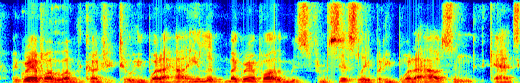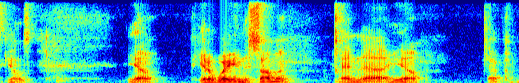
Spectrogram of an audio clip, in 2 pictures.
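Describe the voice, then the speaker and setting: Brooklyn NYC guy in his 40s, very deep gravelly voice, rambling profane streamer chat. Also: bright, forceful tone. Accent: New York City. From East New York, Brooklyn. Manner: rambling, profane, full of "you know". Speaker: livestream host. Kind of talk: casual rambling monologue. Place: home in Mississippi.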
